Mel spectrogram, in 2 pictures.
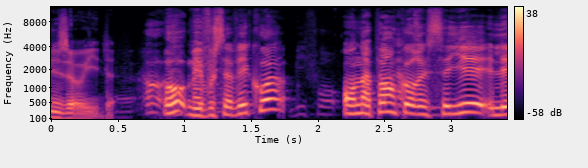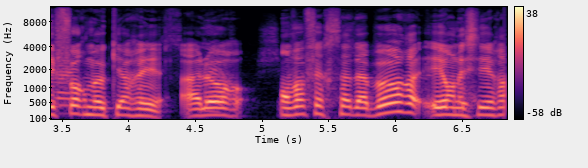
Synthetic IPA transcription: nezɔ̰ḭd̪ | omɛvusavekwa | ɔ̃napaɑ̃kɔʁesejelefɔʁmkaʁea̰lɔʁ | ɔ̃vafɛʁsad̪abɔːʁeɔ̃nesɛjʁa

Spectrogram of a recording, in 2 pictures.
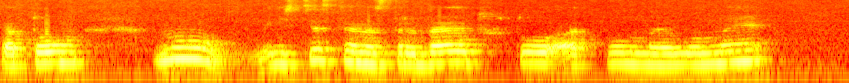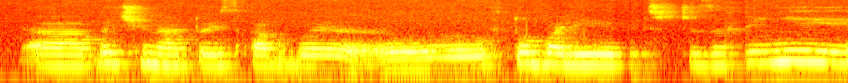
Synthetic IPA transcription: pɐt̪o̞mnujɪsʲtʲe̞st̪vʲɪnːəst̪ɾɐd̪ajʊt̪xt̪oɐt̪̚po̞lˠnəjlˠʊnɨ | ɐbɨt͡ɕnət̪o̞jɪsʲtʲkaɡbɨ | ft̪obɐlʲejɪt̪ʂɨzəfɾʲɪnʲe

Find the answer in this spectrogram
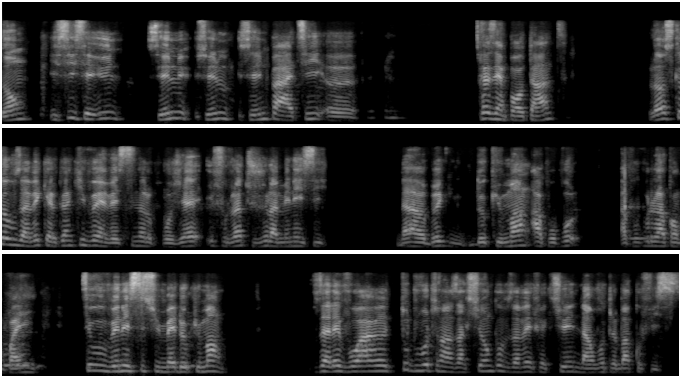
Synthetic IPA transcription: d̪ɔ̃kisis̬ɛyn | sɛynsɛynsɛtynpaʁt̪iø | t̪χɛzɛ̃pɔʁt̪ɑ̃t̪ | lɔʁskəvuzavekɛlkɛ̃k̬ivøɛ̃vɛst̪iːʁd̪ɑ̃ləpχoʒɛḭlfod̪ʁat̪uʒuːʁlaməneisi | d̪ɑ̃laʁybʁik̚d̪okymɑ̃ʔa̰pχopo | apχopod̪əlakɔ̃paɲi | sivuvəneisisyʁmɛd̪okymɑ̃ | vuzalevwaʁt̪ut̪vot̪χɑ̃zaksjɔ̃k̬əvuzaveefɛk̚t̪ɥed̪ɑ̃vot̪χəbakofis

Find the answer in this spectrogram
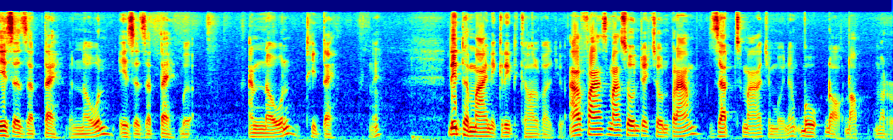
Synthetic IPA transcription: ʔesəzət̪ːehɓənoːnʔeːsəzət̪ːehɓəː | ʔanːoːnt̪ʰiːt̪eh | nɛ | ɗit̪ʰːəmaːjnɨkrit̪i̥kɑːlʋa̰ljṵːʔalfaːsmaəsoːnt͡ɕəc̚soːnpramzət̪̚smaət͡ɕiəmuəjnɨŋɓoːk̚ɗɑ̰ːɗɑ̰p̚mər

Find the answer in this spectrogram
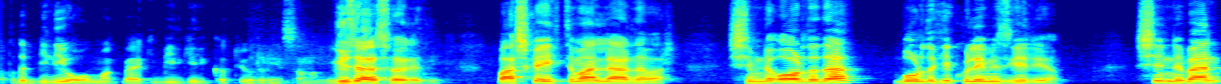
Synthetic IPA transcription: t̪ʰad̪abilʲio̞lˠma̰k̚bælʲcʰibilʲɟilʲikʰːat̪ʰɯjo̞d̪uɾinsanaɟyzælʲsø̞jlʲe̞d̪in | baʃkaiçt̪ʰimalʲːæɾd̪ɛva̰ɾ̥ | ʃimd̪io̞ɾd̪ad̪a | buɾd̪acikʰulʲe̞mizɟe̞lʲijo | ʃimd̪ibæn

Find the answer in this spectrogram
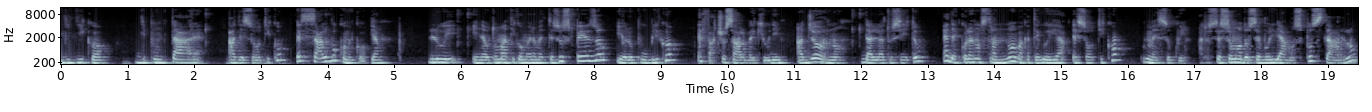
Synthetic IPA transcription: ʎid̪iːkʰo | d̪ipunt̪aːɾe | ad̪ezɔːt̪ikoesːalvokomekɔːpja | lujinawt̪omaːt̪ikomelomet̪ːes̬ospeːzoiːolopubːliko | efːat͡ʃːosalvaekʰːjuːd̪iad͡ʒːɔrnod̪alːat̪usiːt̪o | ed̪ɛkːolanɔst̪ɾanwɔːvakat̪eɡoɾiːaezɔːt̪iko | mesːokːwialːost̪esːomɔːd̪osevoʎːaːmospost̪arlo

